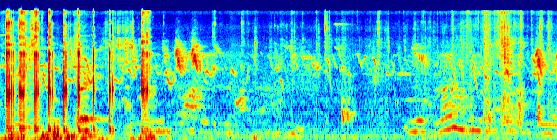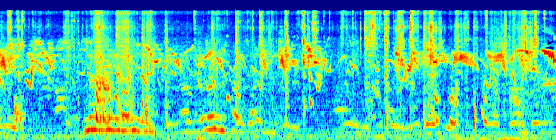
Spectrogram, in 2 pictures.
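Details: Black francolin chicks fed by hand: after a loud rustle at the start, steady high cheeping follows, short repeated chirps and slurred peeps from several young birds close together.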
